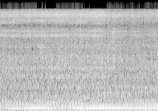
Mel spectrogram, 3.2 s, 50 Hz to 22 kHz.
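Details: 2015 Chevrolet Aveo after re-tensioning a loose timing belt that was slapping the cover (tensioner bolt had loosened; not lifters or bearings): steady, even idle with smooth low hum, no tapping; normal idle.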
